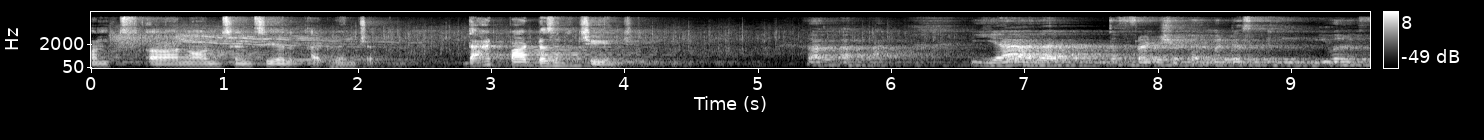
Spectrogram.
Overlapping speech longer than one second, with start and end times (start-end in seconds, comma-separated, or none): none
